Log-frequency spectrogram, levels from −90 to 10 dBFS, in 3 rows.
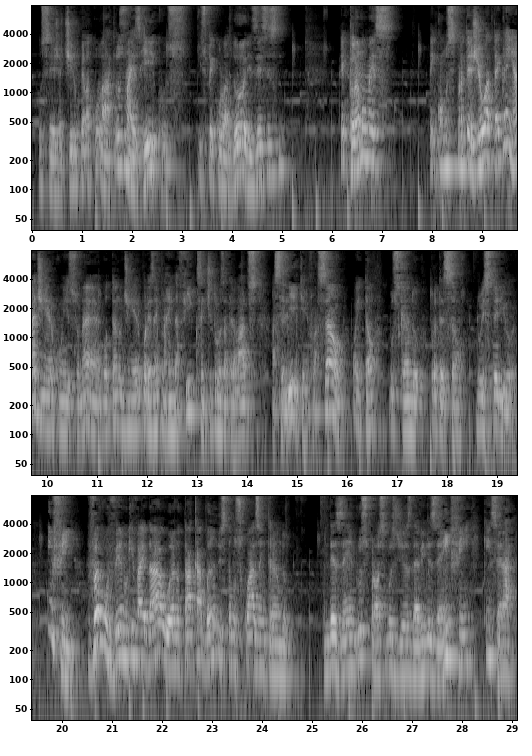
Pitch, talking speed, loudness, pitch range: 130 Hz, 140 wpm, -25 LUFS, 110-155 Hz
